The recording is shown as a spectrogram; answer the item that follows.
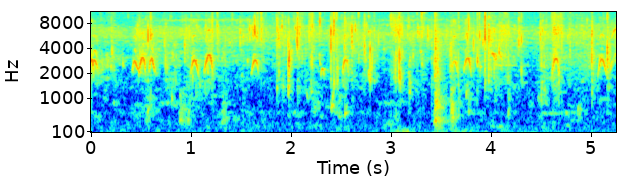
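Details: Little ducks eating food make scattered high peeps, single or doubled, partly masked by dense crackling, tapping and rustling noise.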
